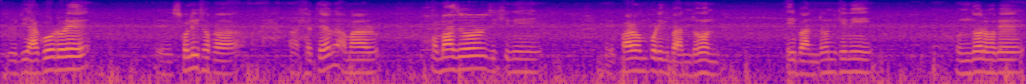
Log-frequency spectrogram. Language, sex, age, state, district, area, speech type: Assamese, male, 60+, Assam, Nalbari, rural, spontaneous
